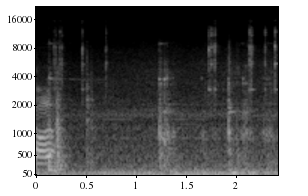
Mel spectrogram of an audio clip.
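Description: Light metal clinks as a 55 mm socket and ratchet handle are handled on the jet pump's shaft nut, over a steady low hum.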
